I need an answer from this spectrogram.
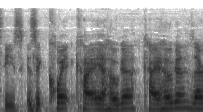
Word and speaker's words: Cuyahoga: in in the in I had can never pronounce these is it quite Cuyahoga Cuyahoga is all right kite Cuyahoga I'm not from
